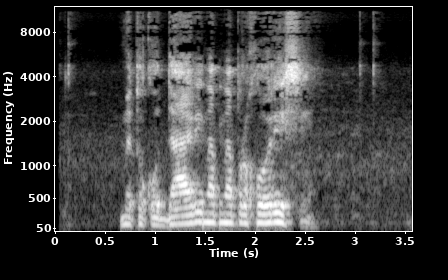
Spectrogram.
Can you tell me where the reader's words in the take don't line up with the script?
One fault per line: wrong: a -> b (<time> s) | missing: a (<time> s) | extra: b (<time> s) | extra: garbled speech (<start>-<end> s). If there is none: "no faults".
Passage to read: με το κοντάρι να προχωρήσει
extra: να (1.7 s)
